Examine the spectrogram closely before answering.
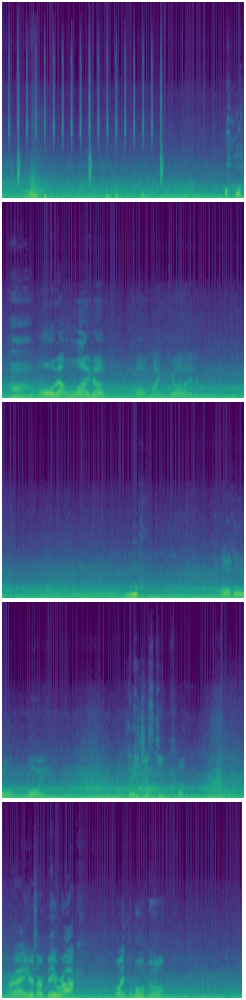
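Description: Tyres roar on the road from inside a car.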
